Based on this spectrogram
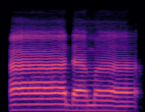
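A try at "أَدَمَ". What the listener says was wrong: Lebay. Oh, kan pendek kita mah. Yang panjang hanya doang. Adama.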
